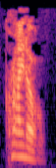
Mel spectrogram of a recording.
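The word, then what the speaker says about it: krino (κρίνω): And as I said, we could spend a great deal of time studying this word in the Bible, K-R-I-N, long O, krino.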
